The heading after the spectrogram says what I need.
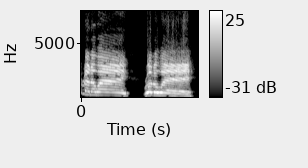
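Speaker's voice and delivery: loud, high hammed-up cry; mock panic. Mocking Ryan and Graham fleeing spiders, loud panic. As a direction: yell it like fleeing in terror.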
